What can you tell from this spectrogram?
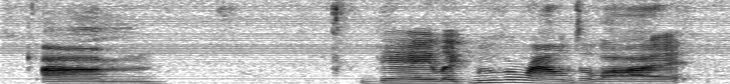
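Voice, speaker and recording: A woman speaks in an animated tone with an American accent over noticeable background noise. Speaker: book reviewer vlogger. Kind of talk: casual video review. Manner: stutters over words, many fillers; chatty, animated.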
